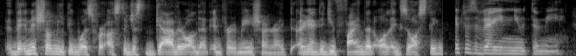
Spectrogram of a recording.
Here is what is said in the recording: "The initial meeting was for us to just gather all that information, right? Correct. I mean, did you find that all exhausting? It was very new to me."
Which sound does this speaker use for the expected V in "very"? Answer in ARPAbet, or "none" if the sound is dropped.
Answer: V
